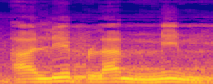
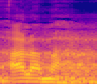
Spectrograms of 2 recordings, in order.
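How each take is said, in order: First: Each letter is said separately by its name. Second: The letters are blended into one short word. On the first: The speaker calls it right. "cara membacanya sesuai dengan namanya" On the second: The speaker calls it wrong. "kalau orang tidak tahu, mungkin bisa dibaca alamah"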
